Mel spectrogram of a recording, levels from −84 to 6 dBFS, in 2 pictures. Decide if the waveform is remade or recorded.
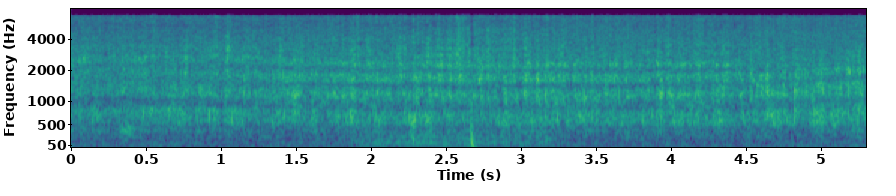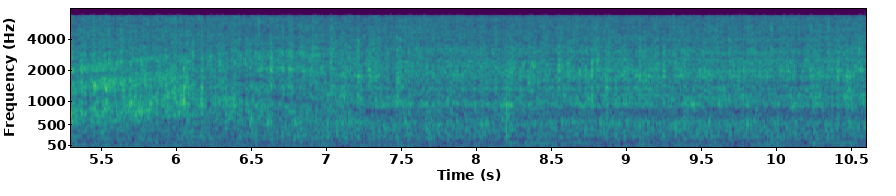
remade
